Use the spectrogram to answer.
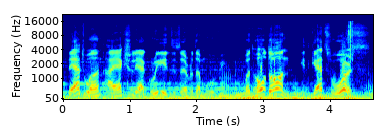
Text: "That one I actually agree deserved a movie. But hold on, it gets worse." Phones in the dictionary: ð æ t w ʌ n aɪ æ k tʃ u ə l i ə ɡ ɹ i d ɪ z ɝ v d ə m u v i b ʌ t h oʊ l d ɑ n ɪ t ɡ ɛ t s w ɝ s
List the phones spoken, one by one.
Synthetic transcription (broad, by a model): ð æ t w ʌ n aɪ æ k tʃ u ə l i ə ɡ ɹ i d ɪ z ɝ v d ə m u v i b ʌ t h oʊ l d ɑ n ɪ t ɡ ɛ t s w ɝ s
